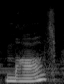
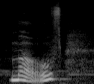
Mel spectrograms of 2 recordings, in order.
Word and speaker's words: mauve: pronouncing mauve wrong, because there's a British pronunciation, which is what most Canadians pronounce it as, which is mauve. And then I understand that most or many Americans pronounce it mauve, but I grew up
